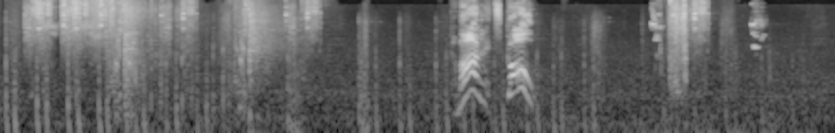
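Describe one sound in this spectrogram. A game ability crackles and whooshes as it is cast.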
